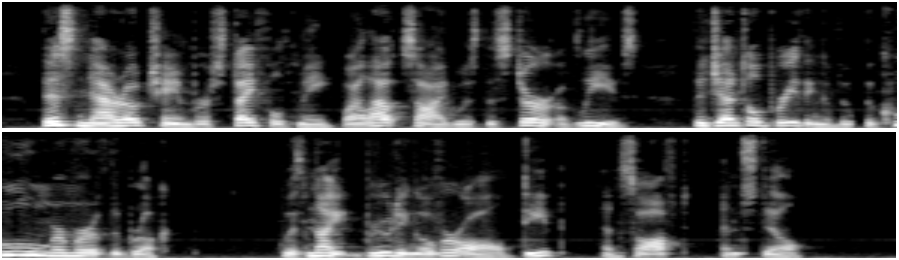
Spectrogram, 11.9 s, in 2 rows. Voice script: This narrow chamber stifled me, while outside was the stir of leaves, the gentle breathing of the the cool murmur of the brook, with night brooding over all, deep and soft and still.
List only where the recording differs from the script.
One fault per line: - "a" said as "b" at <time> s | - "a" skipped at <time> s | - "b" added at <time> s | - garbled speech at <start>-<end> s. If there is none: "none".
none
